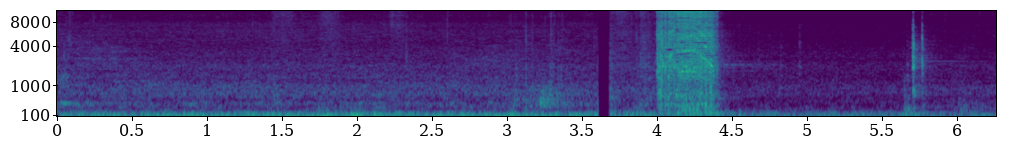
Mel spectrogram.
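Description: A power tool briefly whirs while backing out 10mm bolts on a Lexus IS250 engine during injector removal, a single short burst of buzzing near the tool over a quiet garage background, with a faint click afterward.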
